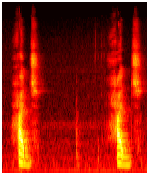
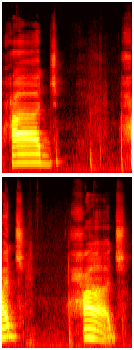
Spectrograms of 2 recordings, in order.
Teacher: the ha is followed by a long vowel, the alif sound. So now it's long. Ha, and then we end on the j sound.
